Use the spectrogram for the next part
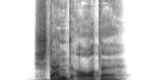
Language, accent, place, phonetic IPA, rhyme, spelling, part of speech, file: German, Germany, Berlin, [ˈʃtantˌʔɔʁtə], -antʔɔʁtə, Standorte, noun, De-Standorte.ogg
- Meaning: nominative/accusative/genitive plural of Standort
